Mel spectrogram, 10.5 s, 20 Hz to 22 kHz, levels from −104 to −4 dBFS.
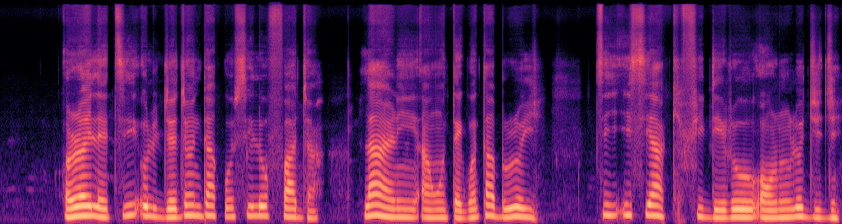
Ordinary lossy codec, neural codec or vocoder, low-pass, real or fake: none; autoencoder, 48 kHz, 128 numbers a frame, DAC-VAE, trained on Japanese speech; none; fake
